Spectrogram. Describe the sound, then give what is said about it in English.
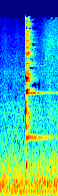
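A single bright, sharp clink of glasses touching in a toast, with a short ringing tail fading over a quiet background. “we should start with the cheers. Okay. Cheers.”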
